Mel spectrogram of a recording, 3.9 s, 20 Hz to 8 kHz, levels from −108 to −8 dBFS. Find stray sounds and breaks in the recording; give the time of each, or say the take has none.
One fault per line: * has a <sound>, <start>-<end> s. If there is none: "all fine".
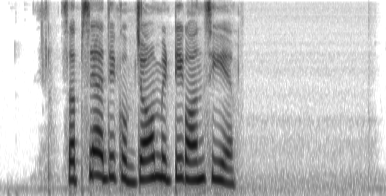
all fine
